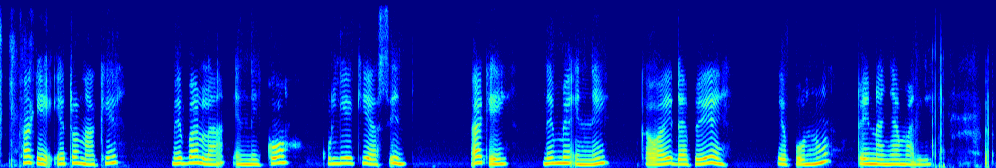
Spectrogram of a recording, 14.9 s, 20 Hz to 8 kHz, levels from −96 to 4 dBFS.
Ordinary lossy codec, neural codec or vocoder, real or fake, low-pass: none; codec, 16 kHz, 2 kbps, FunCodec, trained on Chinese and English, 25 frames a second; fake; none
